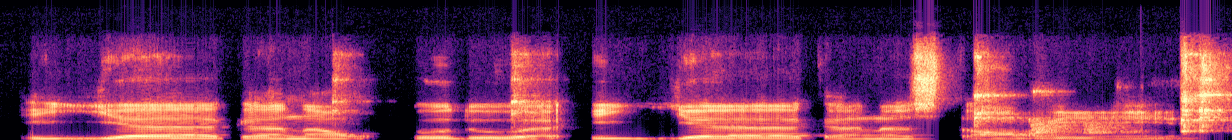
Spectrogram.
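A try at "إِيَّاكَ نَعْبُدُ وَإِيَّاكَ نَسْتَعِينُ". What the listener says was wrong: Begitu juga dengan kaf yang di sini. Iyyaka disengajakan keluar. Makhraj sudah tepat. Tapi tekan lagi hingga keluar gesekan udara. Iyyaka na'budu wa iyyaka nasta'in. Jadi ada nasta'in seperti itu.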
